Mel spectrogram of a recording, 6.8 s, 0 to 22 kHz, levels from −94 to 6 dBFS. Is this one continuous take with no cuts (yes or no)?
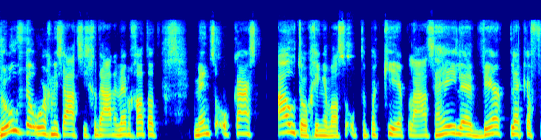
yes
